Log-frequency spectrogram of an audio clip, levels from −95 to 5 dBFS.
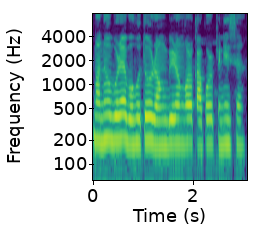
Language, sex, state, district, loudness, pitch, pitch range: Assamese, male, Assam, Sonitpur, -13 LUFS, 185 Hz, 180-200 Hz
